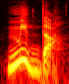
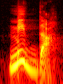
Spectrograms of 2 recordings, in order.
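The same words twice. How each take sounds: The two takes are said the same way.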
